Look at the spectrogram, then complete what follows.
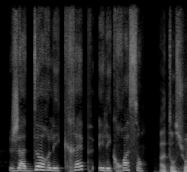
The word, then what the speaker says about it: croissant: Alors moi j'adore les croissants et les pains au chocolat. Attention, sujet dangereux en France. Oui, je sais. Et toi Nina, tu aimes la cuisine française ? Oui, j'adore les crêpes et les croissants.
